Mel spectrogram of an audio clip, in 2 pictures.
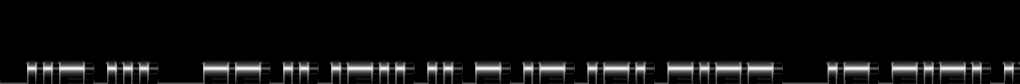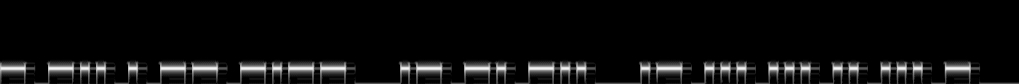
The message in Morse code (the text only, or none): US MILITARY ACADEMY AND ASSIST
